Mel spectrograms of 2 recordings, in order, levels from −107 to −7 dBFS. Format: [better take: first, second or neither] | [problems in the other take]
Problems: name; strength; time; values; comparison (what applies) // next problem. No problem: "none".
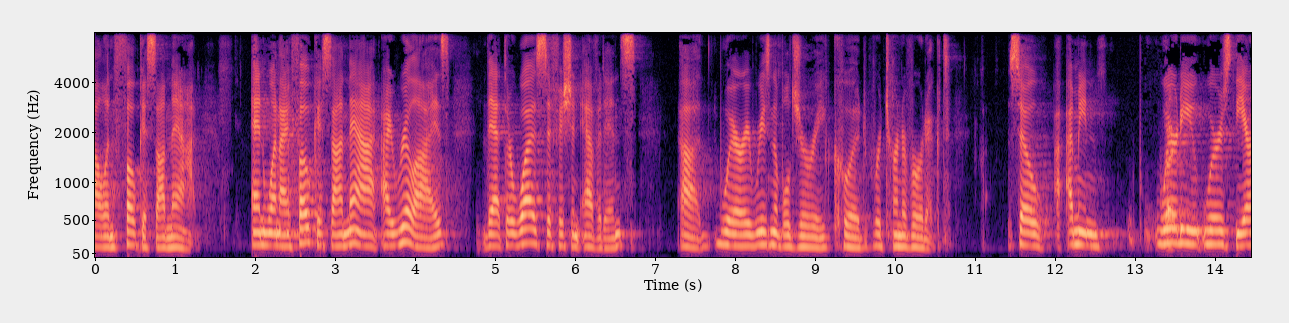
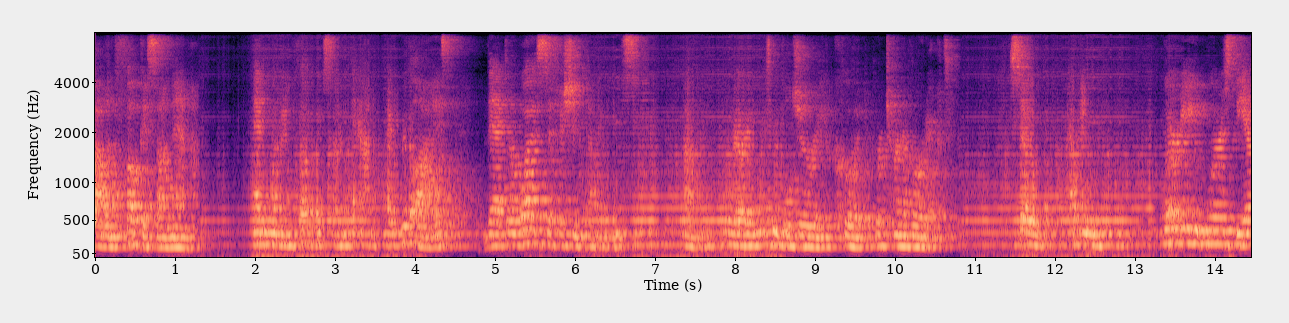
first | noise reduction (neural separator model SepFormer DNS4)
